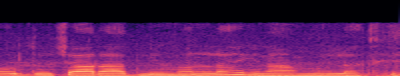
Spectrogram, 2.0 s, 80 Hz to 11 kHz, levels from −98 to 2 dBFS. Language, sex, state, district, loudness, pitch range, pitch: Chhattisgarhi, female, Chhattisgarh, Korba, -15 LUFS, 240-255 Hz, 250 Hz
